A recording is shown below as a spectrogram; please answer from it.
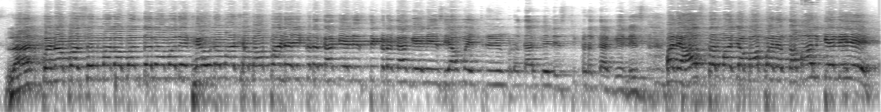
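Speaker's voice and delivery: high, rapid declamation; soaring acted grievance; aggrieved outburst. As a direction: pour out the complaint in a high cry. Daughter's complaint cried out.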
